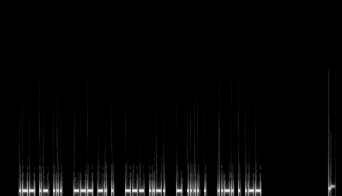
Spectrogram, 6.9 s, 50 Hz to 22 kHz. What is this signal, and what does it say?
Morse code, heard as a keyed tone, about 34 wpm, 700 Hz. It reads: WAS ONE OF THE FEW
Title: Sets of 5 Words Encore 35wpm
